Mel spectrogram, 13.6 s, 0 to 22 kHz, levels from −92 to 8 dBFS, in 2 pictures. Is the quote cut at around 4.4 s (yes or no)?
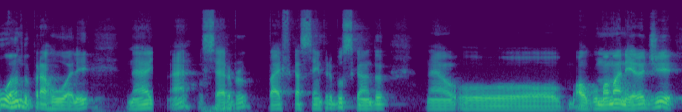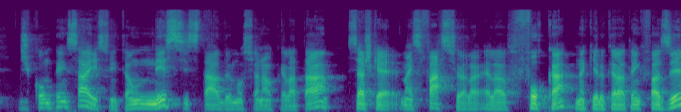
no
